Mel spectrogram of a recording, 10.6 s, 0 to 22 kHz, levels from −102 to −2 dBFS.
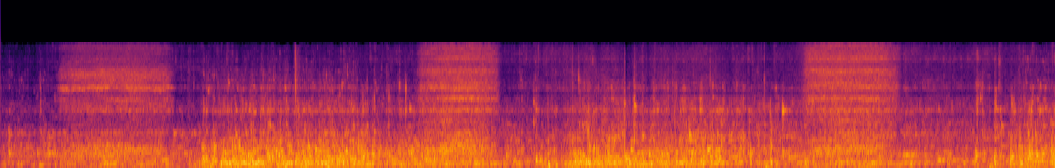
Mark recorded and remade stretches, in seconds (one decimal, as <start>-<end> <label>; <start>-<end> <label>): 0.0-0.8 recorded; 0.8-1.5 remade; 1.5-5.3 recorded; 5.3-10.2 remade; 10.2-10.6 recorded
